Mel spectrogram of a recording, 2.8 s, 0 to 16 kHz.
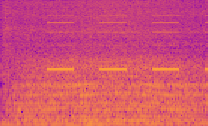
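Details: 2009 Toyota Prius, front right wheel raised, emergency brake on, in drive with light throttle: low, steady growling drone from the spinning wheel with a repeating beep; louder right side indicates the bad front wheel bearing.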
